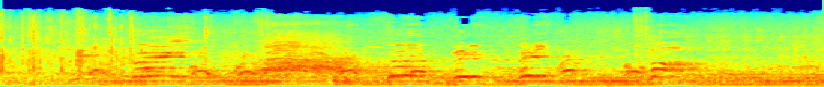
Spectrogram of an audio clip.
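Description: A young woman shouts commands loudly outdoors.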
